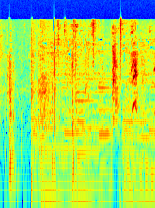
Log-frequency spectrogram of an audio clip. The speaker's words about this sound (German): Aber ich spiele euch jetzt erstmal, damit wir alle dabei sind, erstmal die Füchsin aus dem Hörspiel vor.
